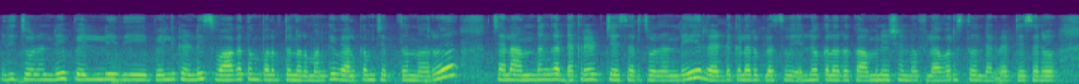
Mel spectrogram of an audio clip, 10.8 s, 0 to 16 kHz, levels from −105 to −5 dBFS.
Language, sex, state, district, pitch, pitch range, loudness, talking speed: Telugu, female, Telangana, Nalgonda, 210 Hz, 200-225 Hz, -27 LUFS, 150 wpm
